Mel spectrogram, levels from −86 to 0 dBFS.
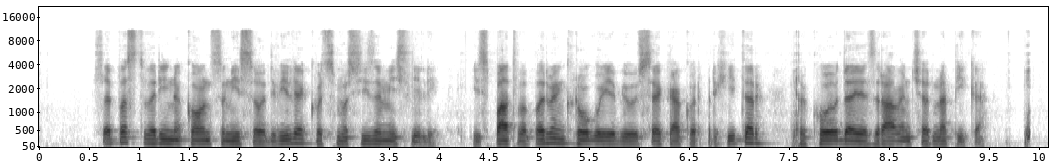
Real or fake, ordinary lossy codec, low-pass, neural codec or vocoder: fake; none; 10.8 kHz; codec, 24 kHz, 3 kbps, HILCodec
